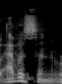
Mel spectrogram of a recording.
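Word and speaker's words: Avacyn: Behind us, we've got a big, you know, the Shadows Over Innistrad magic banner, and it's got the angel Avison. Ooh, Avison rhymes with Alison.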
